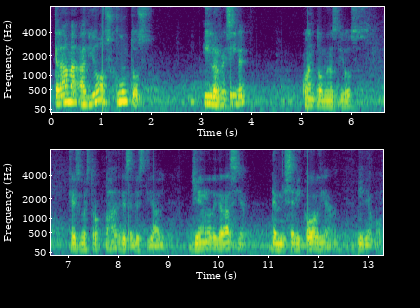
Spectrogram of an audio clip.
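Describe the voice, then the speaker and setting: A man teaching a Bible study in an earnest, preacherly way, going from soft to emphatic. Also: mid-range voice, slow pace, vocal fry, pauses often, background noise. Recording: echoey room.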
